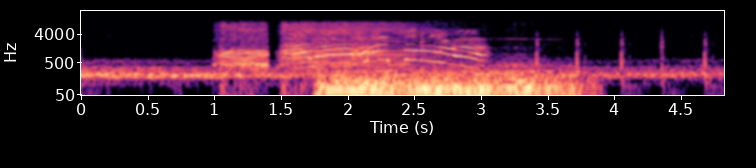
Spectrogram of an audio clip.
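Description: A magic spell whooshes and sparkles with rising and falling tones.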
